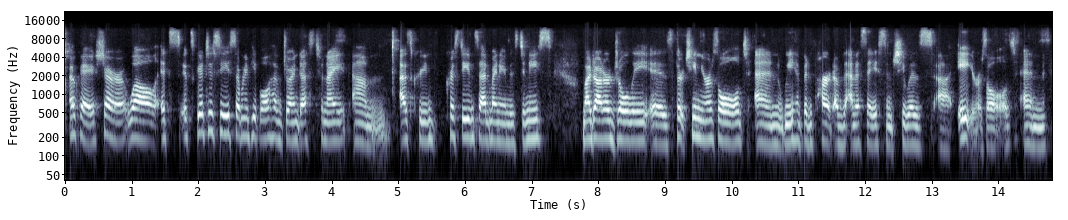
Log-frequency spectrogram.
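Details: Adult woman speaking; ordinary fluent speech.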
